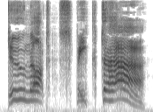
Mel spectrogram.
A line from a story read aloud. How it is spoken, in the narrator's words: thundered the king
